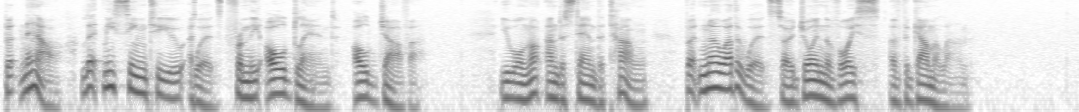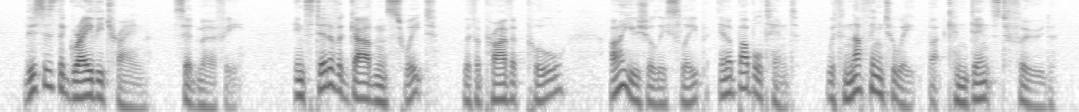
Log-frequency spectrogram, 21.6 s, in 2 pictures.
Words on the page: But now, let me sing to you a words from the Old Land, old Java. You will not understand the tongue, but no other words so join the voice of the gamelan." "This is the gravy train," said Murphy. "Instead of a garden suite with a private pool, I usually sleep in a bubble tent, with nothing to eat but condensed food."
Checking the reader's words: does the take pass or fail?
pass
